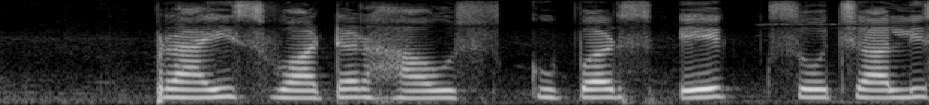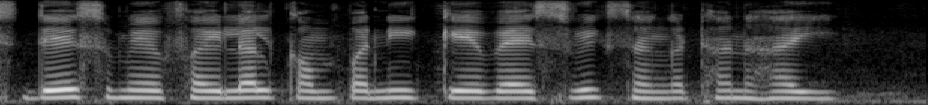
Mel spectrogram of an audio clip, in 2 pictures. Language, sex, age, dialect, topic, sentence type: Magahi, female, 18-24, Southern, banking, statement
